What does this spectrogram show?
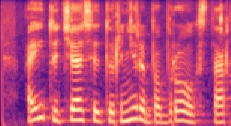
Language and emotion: Russian, neutral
